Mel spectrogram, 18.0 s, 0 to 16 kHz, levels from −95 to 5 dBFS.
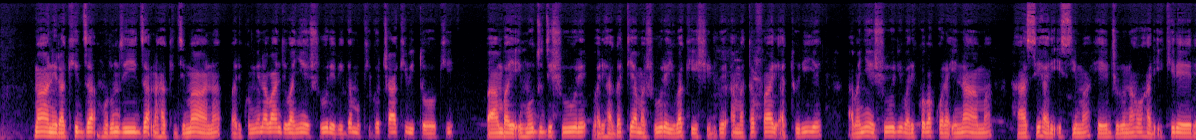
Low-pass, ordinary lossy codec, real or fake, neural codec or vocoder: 14.4 kHz; MP3, 64 kbps; real; none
